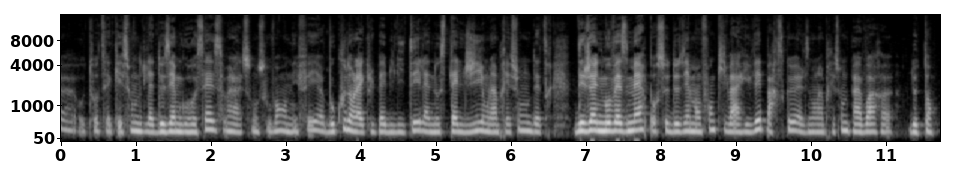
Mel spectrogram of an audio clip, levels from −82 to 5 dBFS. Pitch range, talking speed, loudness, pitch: 185-215 Hz, 220 wpm, -19 LUFS, 195 Hz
